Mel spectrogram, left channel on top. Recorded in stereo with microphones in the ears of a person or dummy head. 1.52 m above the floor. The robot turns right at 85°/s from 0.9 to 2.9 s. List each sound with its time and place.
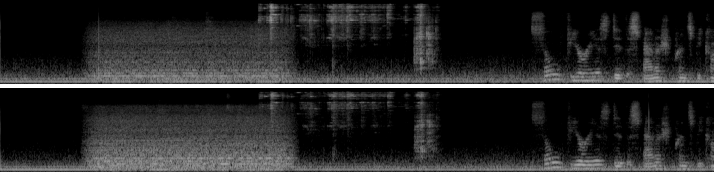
2.6 s keys jangling: 60° left (ahead or behind), 0.8 m; by 4.4 s 65° left (ahead or behind), 0.8 m
5.3 s a man speaking: 60° left (ahead or behind), 1.1 m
